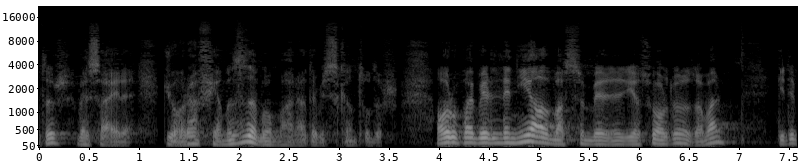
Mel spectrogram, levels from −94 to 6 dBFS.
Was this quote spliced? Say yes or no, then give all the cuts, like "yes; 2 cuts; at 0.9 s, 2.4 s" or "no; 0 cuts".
yes; 1 cut; at 1.2 s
